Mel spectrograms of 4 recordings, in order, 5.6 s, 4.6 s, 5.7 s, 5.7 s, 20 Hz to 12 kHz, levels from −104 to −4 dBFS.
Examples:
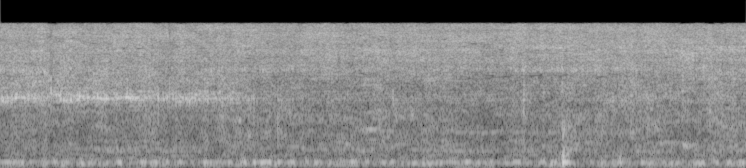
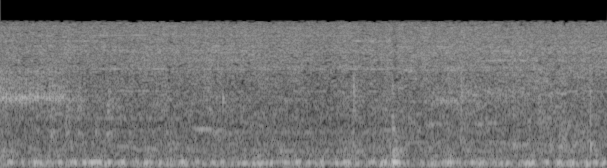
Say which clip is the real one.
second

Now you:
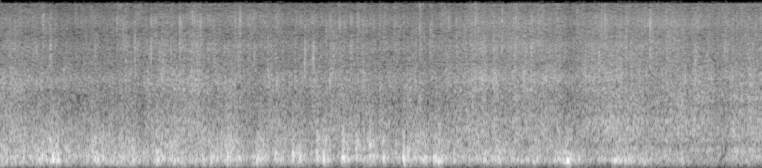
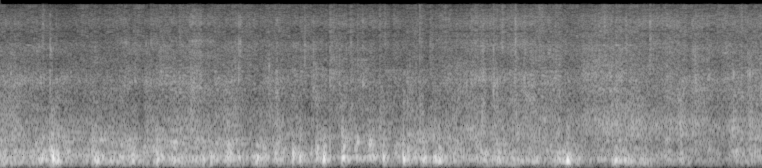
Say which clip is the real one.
first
